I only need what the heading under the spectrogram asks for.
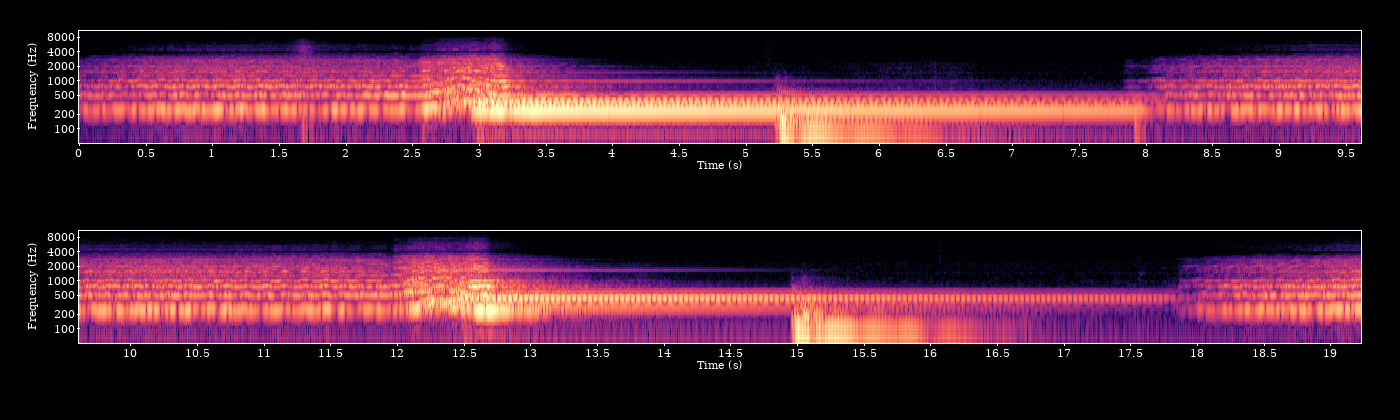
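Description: Eerie orchestral horror score music: sustained, droning tones swell into bright stabs, then deep low thuds, the pattern repeating twice with no one talking.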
